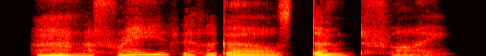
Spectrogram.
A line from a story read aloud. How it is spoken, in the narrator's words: Her grandmother muttering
